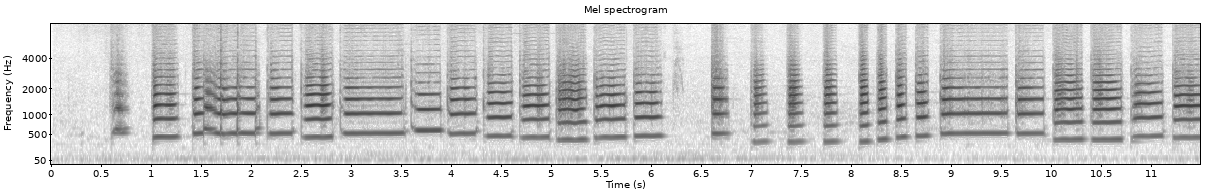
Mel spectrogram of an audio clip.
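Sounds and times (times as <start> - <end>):
broken trumpet: 0.2 - 11.4.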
